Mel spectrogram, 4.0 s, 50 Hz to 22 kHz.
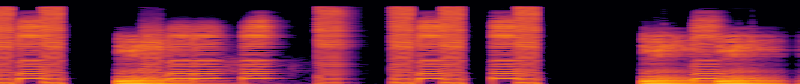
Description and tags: DistortionTones 120bpm04 LoopCache AbstractPercussion
Abstract Percussion Loop made from field recorded found sounds
Abstract, Percussion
